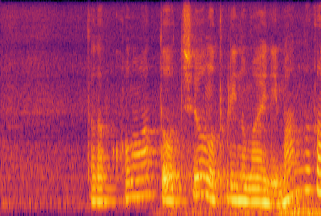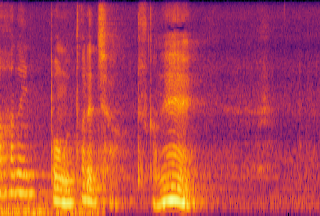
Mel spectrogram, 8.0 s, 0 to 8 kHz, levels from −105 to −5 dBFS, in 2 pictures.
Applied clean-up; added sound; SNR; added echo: none; Bird; 12 dB; reverberation time 0.8 s.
